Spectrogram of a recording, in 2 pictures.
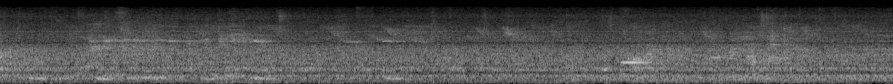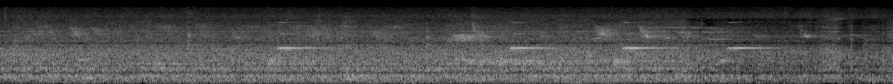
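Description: Kittens lap and chew food from a dish.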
